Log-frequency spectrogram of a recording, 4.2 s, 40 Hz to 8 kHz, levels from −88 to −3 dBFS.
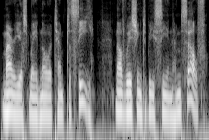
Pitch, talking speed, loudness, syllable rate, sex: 110 Hz, 170 wpm, -17 LUFS, 4.4 syllables/s, male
